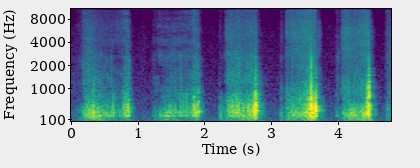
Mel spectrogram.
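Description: Long dark-painted nails scratch a soft, stuffed, rectangular teal pillow of textured woven fabric with raised white cord lettering reading "love you more". Five separate raspy scratching strokes are heard, each a dry, grainy rasp concentrated in the low-mids that swells to a sharper, brighter catch at its end, separated by short silences, with a sixth stroke starting at the close.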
